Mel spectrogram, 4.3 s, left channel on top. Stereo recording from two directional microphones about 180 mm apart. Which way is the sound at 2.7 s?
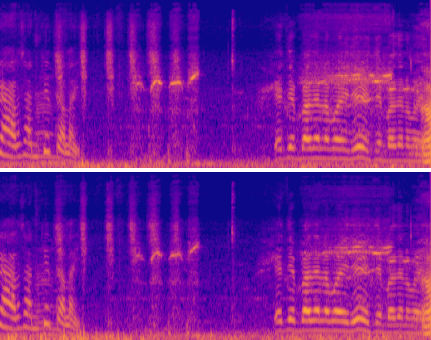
55° right (ahead or behind).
